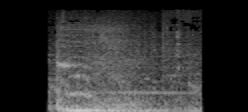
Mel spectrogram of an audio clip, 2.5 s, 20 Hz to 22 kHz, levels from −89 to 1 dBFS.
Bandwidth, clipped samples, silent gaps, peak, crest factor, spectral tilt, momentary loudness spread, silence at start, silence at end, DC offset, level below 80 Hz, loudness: 15 kHz; under 0.1%; none; -12 dBFS; 16 dB; -5.5 dB/octave; 15 LU; 0.45 s; 0.45 s; under 0.1%; -36 dBFS; -29 LUFS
